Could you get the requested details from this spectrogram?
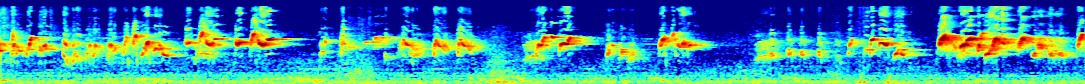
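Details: Nam Đông, Huế red-whiskered bulbul singing for voice training: a busy stream of quick, chattering, whistled notes with slurred upturns, nearly continuous, with a faint background hum.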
